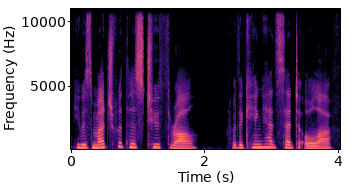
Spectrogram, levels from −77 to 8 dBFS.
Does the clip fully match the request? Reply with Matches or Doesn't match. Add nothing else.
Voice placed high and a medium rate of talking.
Doesn't match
